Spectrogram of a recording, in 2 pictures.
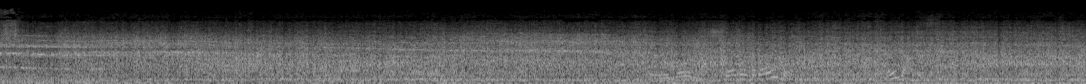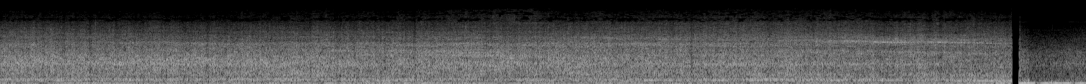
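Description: A long freight train rumbles and clatters past on the rails, then fades away.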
